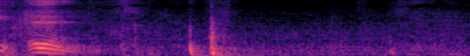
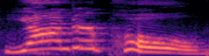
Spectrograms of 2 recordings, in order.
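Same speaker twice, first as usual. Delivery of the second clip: loud pirate echo, higher; crew shouting; 8 semitones higher, 5 dB louder than usual. Acted. Pirate crew shouting farewell to the boy, loud. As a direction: shout it back as the whole crew. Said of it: "the others shouted".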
